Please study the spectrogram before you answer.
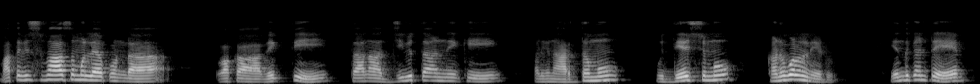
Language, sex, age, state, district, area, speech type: Telugu, male, 18-30, Andhra Pradesh, Kadapa, rural, spontaneous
